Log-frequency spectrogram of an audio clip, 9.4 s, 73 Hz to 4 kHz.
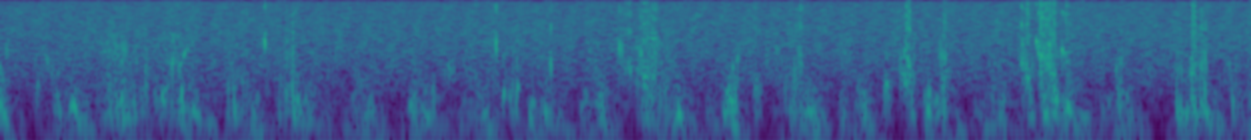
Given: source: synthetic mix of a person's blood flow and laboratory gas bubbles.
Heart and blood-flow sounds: Doppler ultrasound of blood flow; precordium
0.00-0.10 s: bubbles
0.27-0.45 s: bubbles
0.72-1.47 s: bubbles
1.69-1.85 s: bubbles
1.97-2.34 s: bubbles
3.25-3.29 s: bubbles
3.36-3.45 s: bubbles
3.71-3.95 s: bubbles
4.10-4.18 s: bubbles
4.63-5.17 s: bubbles
5.46-5.58 s: bubbles
5.65-5.78 s: bubbles
5.81-6.08 s: bubbles
6.62-6.89 s: bubbles
7.02-7.14 s: bubbles
7.63-8.15 s: bubbles
8.35-8.47 s: bubbles
8.79-9.10 s: bubbles
9.19-9.32 s: bubbles
From the record:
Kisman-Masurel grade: 242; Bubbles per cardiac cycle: several, 3 to 8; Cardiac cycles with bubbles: 100%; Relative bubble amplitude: moderate (0.250 to 0.450); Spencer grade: 3 (all of the cardiac periods contain showers or single bubble signals, but not dominating or overriding the cardiac motion signals); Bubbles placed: anywhere in the cardiac cycle

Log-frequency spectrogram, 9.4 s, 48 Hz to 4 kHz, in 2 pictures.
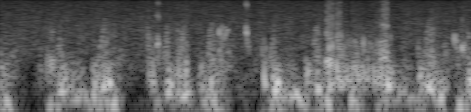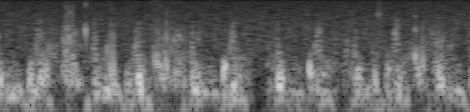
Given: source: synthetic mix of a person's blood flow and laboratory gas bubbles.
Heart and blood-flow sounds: Doppler ultrasound of blood flow; precordium
0.44-0.60 s: bubbles
1.01-1.16 s: bubbles
1.46-1.62 s: bubbles
1.73-1.87 s: bubbles
2.16-2.31 s: bubbles
2.43-2.52 s: bubbles
2.59-2.77 s: bubbles
3.22-3.94 s: bubbles
4.16-4.49 s: bubbles
4.51-4.68 s: bubbles
5.12-5.25 s: bubbles
5.32-5.61 s: bubbles
5.74-5.89 s: bubbles
6.21-6.57 s: bubbles
6.66-6.75 s: bubbles
8.42-8.54 s: bubbles
8.83-9.25 s: bubbles
From the record:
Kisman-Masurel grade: 232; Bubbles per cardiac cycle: several, 3 to 8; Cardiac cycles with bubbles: 50 to 99%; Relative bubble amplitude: moderate (0.250 to 0.450); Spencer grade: 3 (all of the cardiac periods contain showers or single bubble signals, but not dominating or overriding the cardiac motion signals); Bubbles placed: anywhere in the cardiac cycle

